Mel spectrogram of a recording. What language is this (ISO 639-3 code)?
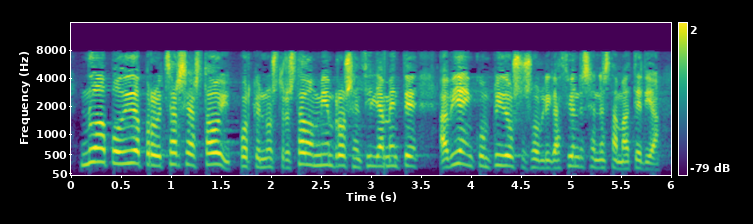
spa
